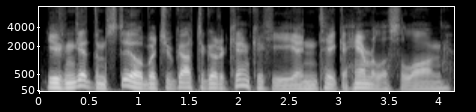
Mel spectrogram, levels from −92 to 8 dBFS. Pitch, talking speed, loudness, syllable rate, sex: 100 Hz, 245 wpm, -19 LUFS, 5.7 syllables/s, male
